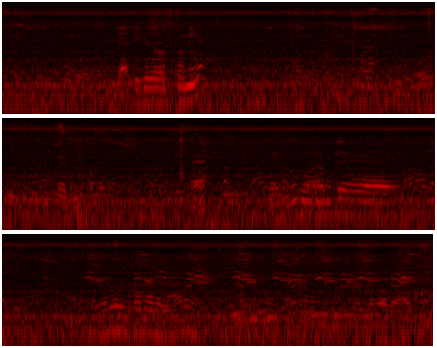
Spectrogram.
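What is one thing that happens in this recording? Men talk nearby outdoors in a casual way.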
